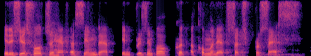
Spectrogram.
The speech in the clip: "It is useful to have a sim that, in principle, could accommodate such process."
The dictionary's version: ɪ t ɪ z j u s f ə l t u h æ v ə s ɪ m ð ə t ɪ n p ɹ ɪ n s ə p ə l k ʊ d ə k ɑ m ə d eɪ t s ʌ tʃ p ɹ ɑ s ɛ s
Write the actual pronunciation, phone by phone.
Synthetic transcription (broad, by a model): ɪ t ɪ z j u s f ə l t u h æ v ə s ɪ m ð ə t ɪ n p ɹ ɪ n s ə p ə l k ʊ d ə k ɑ m ə d eɪ t s ʌ tʃ p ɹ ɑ s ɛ s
